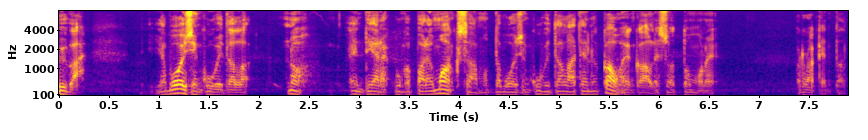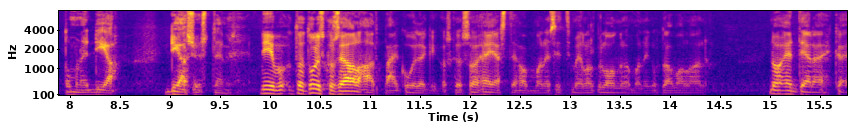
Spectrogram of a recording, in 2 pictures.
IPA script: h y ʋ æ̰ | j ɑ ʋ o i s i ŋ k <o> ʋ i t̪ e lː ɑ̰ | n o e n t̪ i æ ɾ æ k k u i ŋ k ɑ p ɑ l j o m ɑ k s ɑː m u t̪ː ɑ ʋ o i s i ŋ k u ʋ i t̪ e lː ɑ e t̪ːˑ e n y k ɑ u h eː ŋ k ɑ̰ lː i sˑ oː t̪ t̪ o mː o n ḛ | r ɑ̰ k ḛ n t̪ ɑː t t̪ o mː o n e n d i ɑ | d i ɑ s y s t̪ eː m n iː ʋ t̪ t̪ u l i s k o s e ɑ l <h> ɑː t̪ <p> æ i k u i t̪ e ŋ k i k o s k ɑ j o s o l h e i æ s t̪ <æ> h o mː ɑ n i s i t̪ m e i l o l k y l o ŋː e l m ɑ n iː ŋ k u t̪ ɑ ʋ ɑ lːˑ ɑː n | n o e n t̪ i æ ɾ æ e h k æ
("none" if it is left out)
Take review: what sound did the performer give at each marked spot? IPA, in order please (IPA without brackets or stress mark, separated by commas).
u, h, p, e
